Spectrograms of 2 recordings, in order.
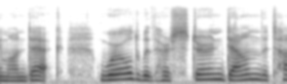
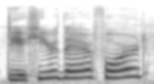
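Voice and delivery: high, raised hail; called out; 7 semitones higher, 4 dB louder than usual. A narrator's reading. Captain hails the men forward, calling out. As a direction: call forward to the crew in a higher pitch. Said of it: "called out Spike".

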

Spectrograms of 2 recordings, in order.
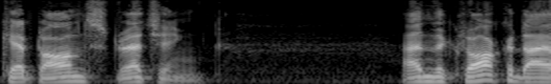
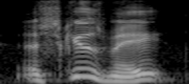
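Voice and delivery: polite; 5 semitones higher than usual. A narrator's reading. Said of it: "said the elephant's child most politely".

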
